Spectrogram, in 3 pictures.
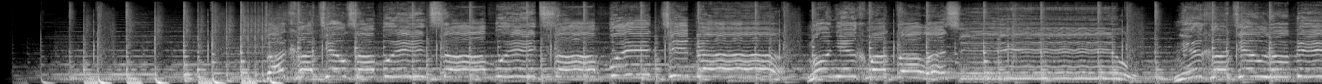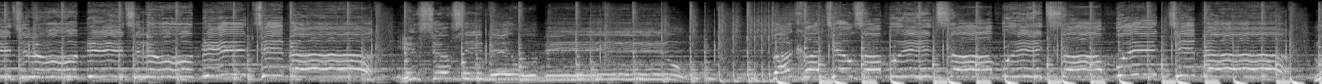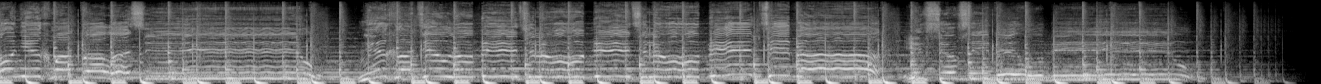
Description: Поп Музыка # грустные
